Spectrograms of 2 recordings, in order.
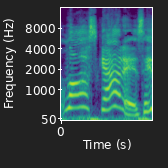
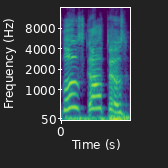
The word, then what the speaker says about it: Los Gatos: It's Los Gatos. We know. – Los Gatas? – Who said that? – No, we all would be like, in Las Gatas. It's not Las Gatas. It's Los Gatos, but we're not...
